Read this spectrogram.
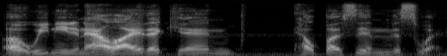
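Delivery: normal talking voice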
